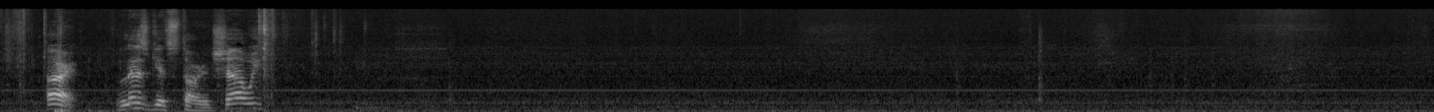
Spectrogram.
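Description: Cards slide and tap against each other.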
